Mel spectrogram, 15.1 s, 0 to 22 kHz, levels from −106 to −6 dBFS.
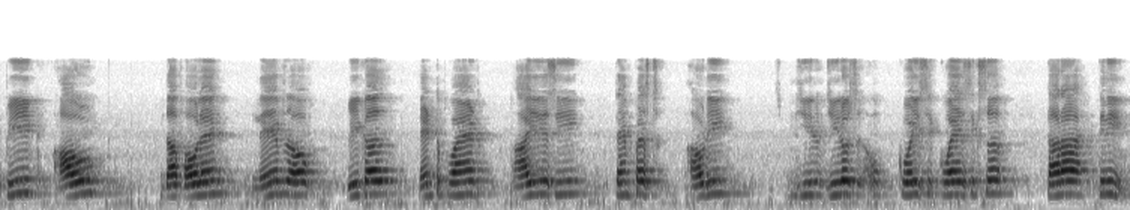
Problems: none marked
